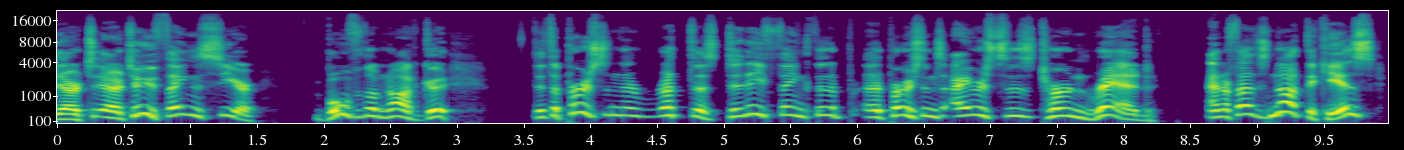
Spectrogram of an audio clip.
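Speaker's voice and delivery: ordinary talk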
